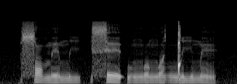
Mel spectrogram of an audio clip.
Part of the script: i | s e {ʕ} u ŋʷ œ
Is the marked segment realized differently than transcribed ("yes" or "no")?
yes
